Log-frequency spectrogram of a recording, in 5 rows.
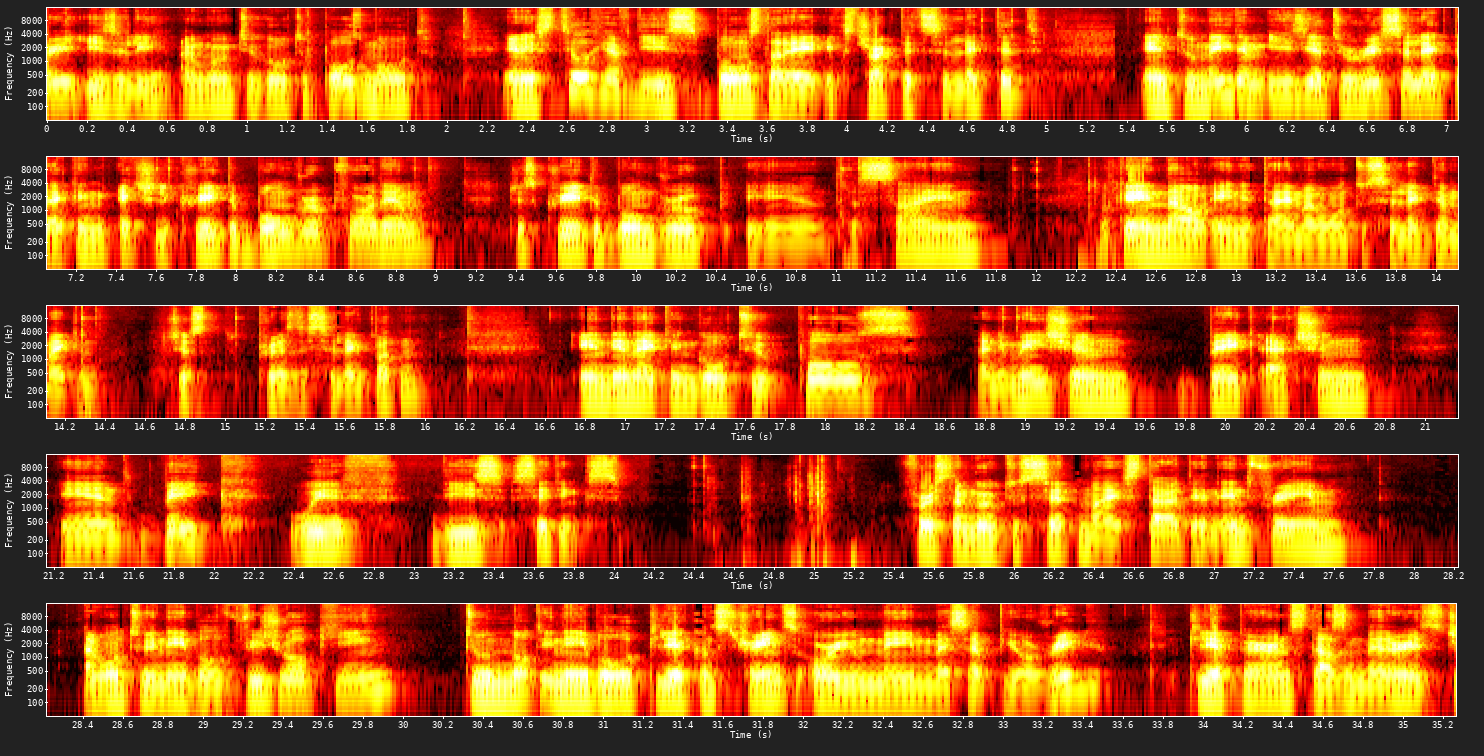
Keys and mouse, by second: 0.5 Tab, 1.9 middle click, 4.7 middle click, 7.6 click, 9.0 click, 11.9 middle click, 12.3 alt+a, 14.3 click, 15.0 middle click, 16.5 space, 17.9-35.2 drag.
